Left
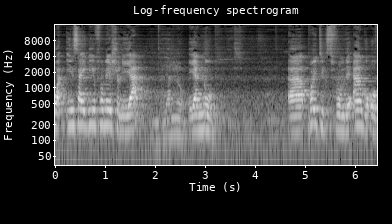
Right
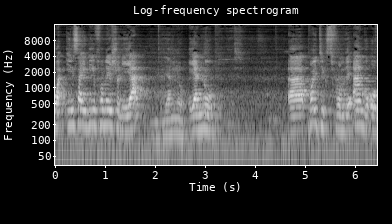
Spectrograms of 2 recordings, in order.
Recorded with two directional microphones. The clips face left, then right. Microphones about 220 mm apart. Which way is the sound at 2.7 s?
15° left (ahead or behind).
